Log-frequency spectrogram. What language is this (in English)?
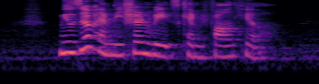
English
